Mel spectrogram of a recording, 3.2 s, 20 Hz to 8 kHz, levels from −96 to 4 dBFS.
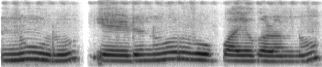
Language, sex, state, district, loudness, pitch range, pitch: Kannada, male, Karnataka, Dharwad, -14 LUFS, 215-255 Hz, 230 Hz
